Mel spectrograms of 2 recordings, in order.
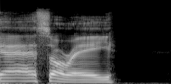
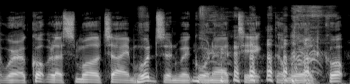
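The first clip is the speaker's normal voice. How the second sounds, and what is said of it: Put-on Geordie accent. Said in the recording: “they're Geordies. That's a whole different accent.”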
